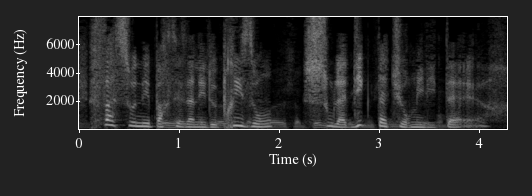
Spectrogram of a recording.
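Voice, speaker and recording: A woman talks at a fairly slow pace, and her pitch swings very widely. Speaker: TV reporter. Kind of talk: TV news report narration.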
